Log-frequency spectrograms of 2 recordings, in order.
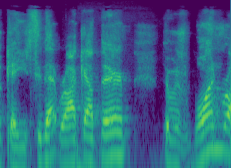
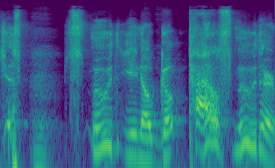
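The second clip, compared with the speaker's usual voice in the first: put-on shout, higher pitch; 5 semitones higher than usual. Retelling calling across a river to someone paddling: retelling own yell. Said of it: "I'm yelling across".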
